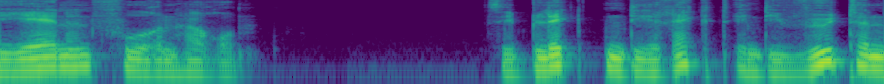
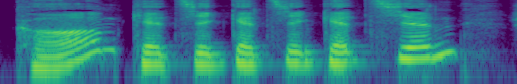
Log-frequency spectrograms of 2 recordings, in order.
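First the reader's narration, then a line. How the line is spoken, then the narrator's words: Mocking. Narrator (German): spottete er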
